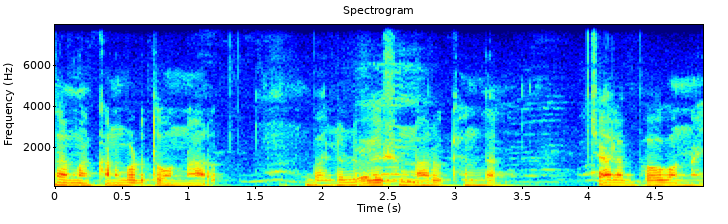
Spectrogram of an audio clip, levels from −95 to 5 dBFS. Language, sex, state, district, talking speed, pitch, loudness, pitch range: Telugu, male, Andhra Pradesh, Manyam, 100 wpm, 130 Hz, -19 LUFS, 125-135 Hz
